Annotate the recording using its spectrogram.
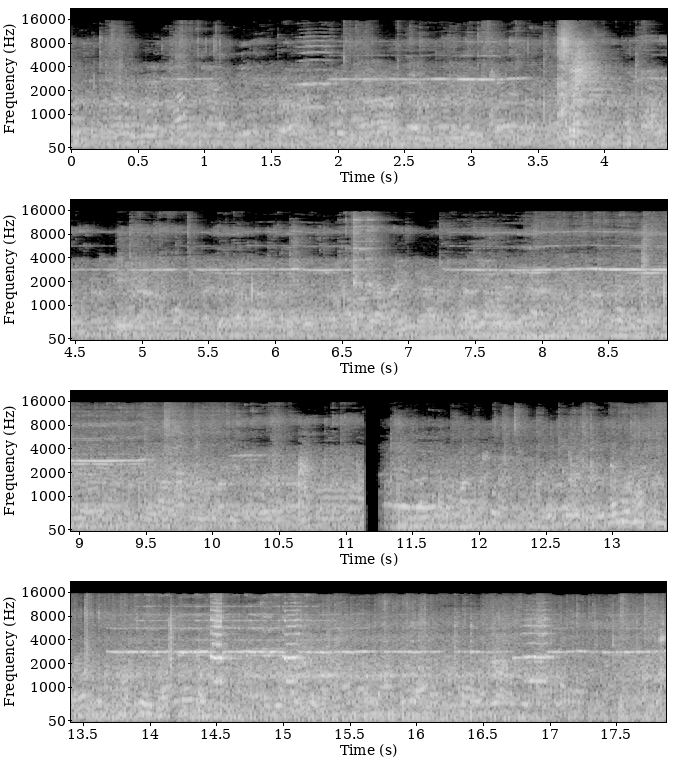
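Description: A busy crowd chatters all around outdoors.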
